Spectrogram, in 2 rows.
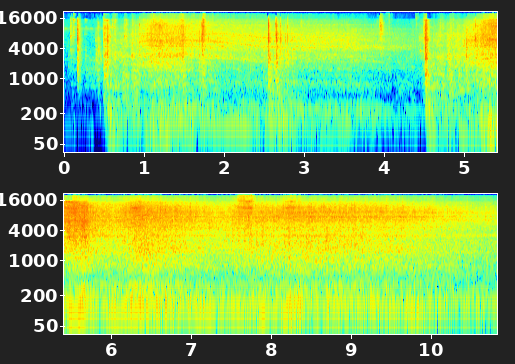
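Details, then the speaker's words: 1965 Chevy C10, long stored in barns and low on fuel: a few bursts of cranking, then it catches into a lumpy, uneven idle that shakes and hunts; it idles rough. "Okay. Good. It'll idle. Yeah, I just don't like how bad it idles, though. It makes me scared."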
